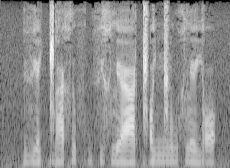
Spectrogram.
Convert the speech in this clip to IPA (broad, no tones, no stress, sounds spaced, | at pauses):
vʲ a j ɡ͡ǁ aː x ɾ ɯ f ɯ ɡ fʲ ɯ x lʲ aː ǁ ɔ j ŋ͡ǁ uː x l e j ɔ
